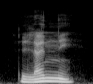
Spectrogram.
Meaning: year (period)
- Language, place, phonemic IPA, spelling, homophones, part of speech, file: French, Paris, /a.ne/, année, Année / années, noun, Fr-année.ogg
